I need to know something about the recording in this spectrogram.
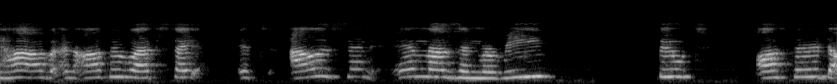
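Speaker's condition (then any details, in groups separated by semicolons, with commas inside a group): Cerebral palsy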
